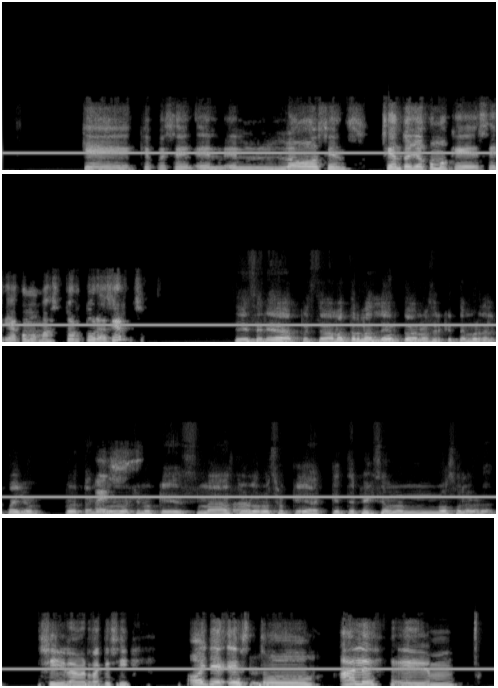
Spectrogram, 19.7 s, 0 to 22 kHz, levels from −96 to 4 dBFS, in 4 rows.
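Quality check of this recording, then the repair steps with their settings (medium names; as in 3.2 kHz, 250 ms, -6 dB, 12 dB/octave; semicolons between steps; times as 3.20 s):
whine 2.3 kHz -33 dBFS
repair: band-stop 2.3 kHz, Q 30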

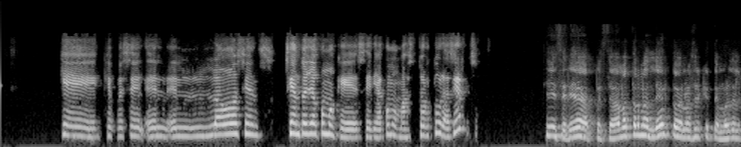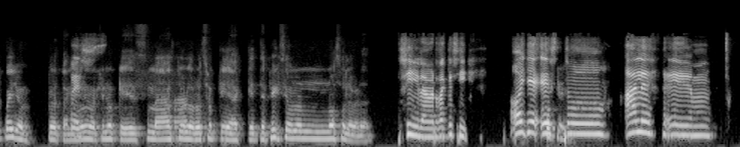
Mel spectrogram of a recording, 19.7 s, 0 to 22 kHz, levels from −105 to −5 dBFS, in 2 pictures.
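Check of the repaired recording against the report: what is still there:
nothing left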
